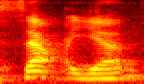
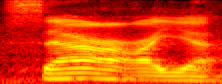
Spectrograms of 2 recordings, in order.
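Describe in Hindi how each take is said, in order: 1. आवाज़ अचानक रुक जाती है, जैसे कोई चीज़ झटके से पकड़ ली गई हो। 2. बीच के गले से निकली एक रुकी हुई ध्वनि। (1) "आवाज़ स्टॉप हो गई, इसका मतलब हमजा हो गया" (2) "आइन मिडिल मिडिल थ्रोट से सर्कुलेट हुई आवाज़ आ रही है"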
